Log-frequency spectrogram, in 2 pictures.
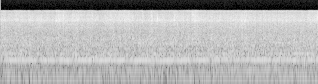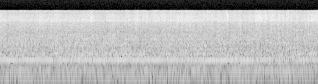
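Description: Chopped crop rushes from a harvester's spout into a trailer.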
